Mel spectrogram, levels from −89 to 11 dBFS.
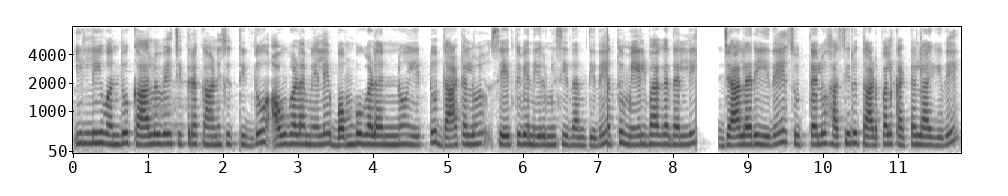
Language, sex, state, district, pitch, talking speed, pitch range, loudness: Kannada, female, Karnataka, Chamarajanagar, 220 Hz, 95 wpm, 205-230 Hz, -19 LUFS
